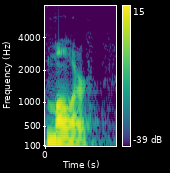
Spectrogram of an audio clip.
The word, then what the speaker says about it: Mueller: It's spelled Mueller, but it's pronounced Mueller, Bob Mueller.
